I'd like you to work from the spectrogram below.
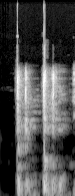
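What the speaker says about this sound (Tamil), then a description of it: "ஸோ ஃபைல் நேம் வந்து நம்ம டைப் பண்ணிக்கிறோம்" Keys clack on a computer keyboard as a file name is typed, three quick bursts of clicks, close and crisp against silence.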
